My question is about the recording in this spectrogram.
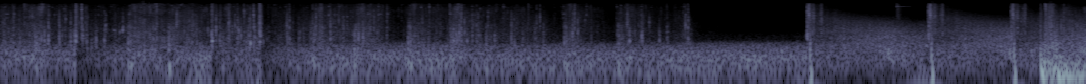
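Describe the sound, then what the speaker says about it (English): Gunfire in a survival video game, heard as a busy stream of sharp cracks and bursts set against a constant rustling background, with a few louder, clearer shots standing out near the end. "Let me go around to the hill and shoot it real quick"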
